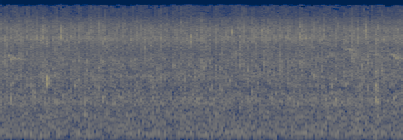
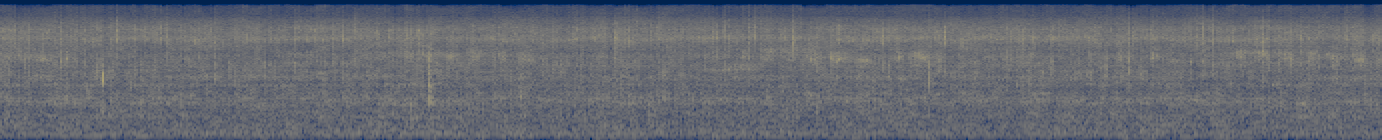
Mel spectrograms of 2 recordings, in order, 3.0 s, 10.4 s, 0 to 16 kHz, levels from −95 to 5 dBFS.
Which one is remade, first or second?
second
